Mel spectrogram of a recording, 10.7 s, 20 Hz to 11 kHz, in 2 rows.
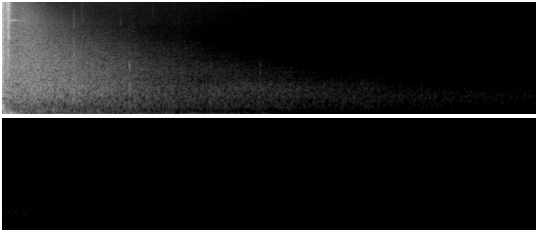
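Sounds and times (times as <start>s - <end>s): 
weapon muzzle blast: 0.0s - 1.5s.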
